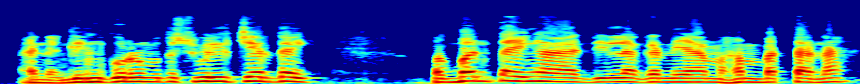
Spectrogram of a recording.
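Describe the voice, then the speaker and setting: An actor playing a jittery, lovestruck comic household helper in a radio drama, stammering and exclaiming. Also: male voice, sits high, a little fast, no room sound, close to an everyday voice. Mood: worried.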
